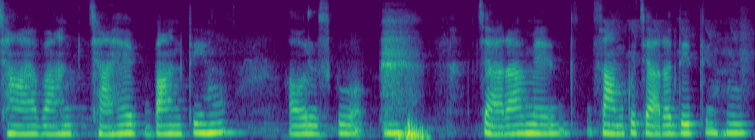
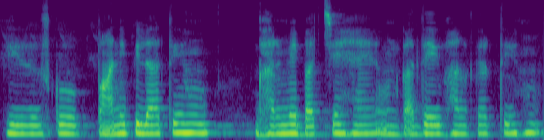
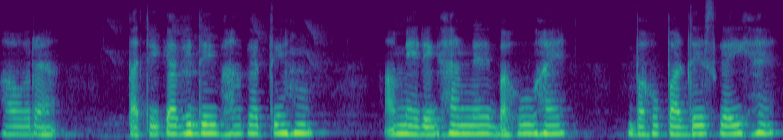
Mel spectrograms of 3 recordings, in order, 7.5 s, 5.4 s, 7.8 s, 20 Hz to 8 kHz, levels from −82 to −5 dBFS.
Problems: constant background noise, continuous background conversations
